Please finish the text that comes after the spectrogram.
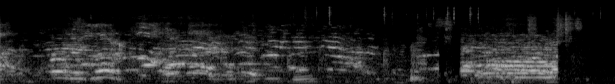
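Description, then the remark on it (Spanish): A dog barks and whimpers in a few harmonic bursts, with one longer sustained yelp near the end, while people chatter in the background. “Justamente acá tienen a los perritos, justo ladra el fútbol.”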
